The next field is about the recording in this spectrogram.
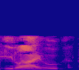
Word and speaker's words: Elihu: Did you notice that Elihu, sometimes I call him Elihu, I'm trying to say Elihu, that's the correct pronunciation.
